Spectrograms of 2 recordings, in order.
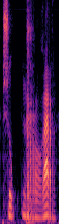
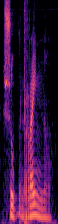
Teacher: Sigue sonando como una R fuerte, marcada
